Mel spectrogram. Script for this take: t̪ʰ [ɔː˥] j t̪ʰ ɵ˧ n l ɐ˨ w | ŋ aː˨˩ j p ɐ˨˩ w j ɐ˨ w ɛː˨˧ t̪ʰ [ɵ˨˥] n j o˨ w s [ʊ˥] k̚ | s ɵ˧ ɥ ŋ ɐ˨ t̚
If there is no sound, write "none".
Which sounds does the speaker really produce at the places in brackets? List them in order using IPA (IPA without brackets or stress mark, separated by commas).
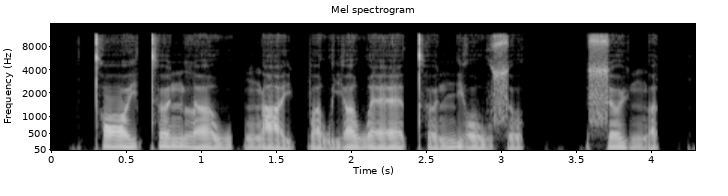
ɔː˧, ɵ˨˥, ʊ˨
